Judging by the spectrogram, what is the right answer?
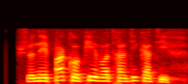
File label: speech, French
